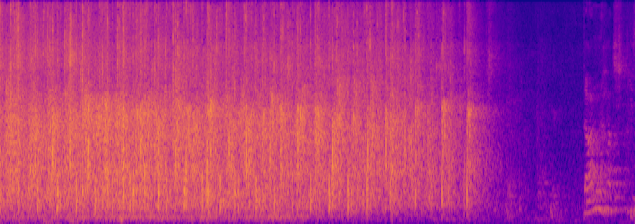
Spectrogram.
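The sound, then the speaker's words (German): Applause from a concert audience after a church choir's performance: dense, loud clapping that holds steady, then thins and fades out near the end. “Applaus”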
